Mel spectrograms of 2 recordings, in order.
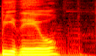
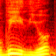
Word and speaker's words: vídeo: resulta que apareció un video o vídeo. Debo decirles que las dos maneras de pronunciarlo es correcto, video o vídeo.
